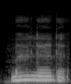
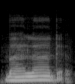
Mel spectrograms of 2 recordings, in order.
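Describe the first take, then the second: Both takes have the same delivery.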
